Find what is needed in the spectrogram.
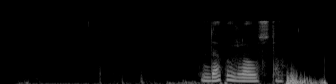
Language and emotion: Russian, neutral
